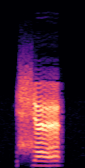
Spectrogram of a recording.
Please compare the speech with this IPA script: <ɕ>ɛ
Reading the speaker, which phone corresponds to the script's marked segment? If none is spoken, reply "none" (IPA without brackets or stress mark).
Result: ɕ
